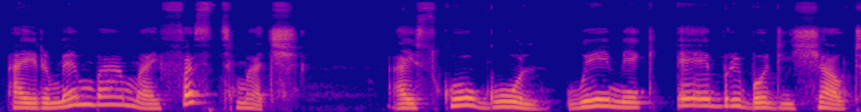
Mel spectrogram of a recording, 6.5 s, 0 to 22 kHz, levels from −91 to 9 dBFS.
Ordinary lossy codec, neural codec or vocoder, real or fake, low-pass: none; vocoder, 44.1 kHz, 128 mel bands every 512 samples, BigVGAN v2; fake; 19.8 kHz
